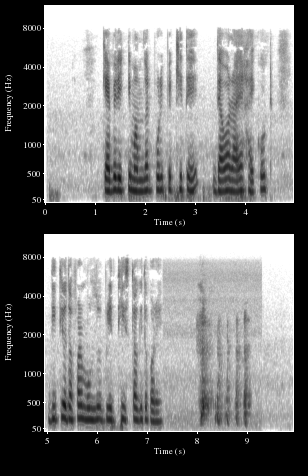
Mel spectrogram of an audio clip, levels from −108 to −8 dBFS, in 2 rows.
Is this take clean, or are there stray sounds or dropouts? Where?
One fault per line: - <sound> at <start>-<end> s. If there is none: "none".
- laugh at 8.0-9.1 s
